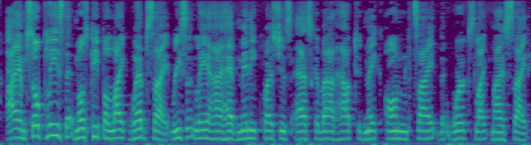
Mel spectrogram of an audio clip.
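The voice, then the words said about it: Put-on Chinese accent. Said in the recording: “doing the imitation is the best ... should do the whole show in a Chinese accent.”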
